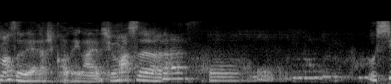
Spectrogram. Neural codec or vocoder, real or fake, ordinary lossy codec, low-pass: codec, 16 kHz, 2 kbps, X-Codec, HuBERT features, trained on LibriSpeech; fake; none; none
